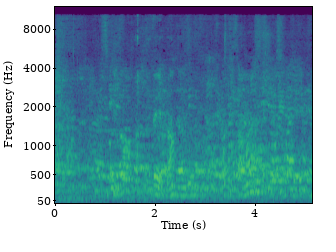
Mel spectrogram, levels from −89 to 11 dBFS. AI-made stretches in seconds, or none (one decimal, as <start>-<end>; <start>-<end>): 0.0-0.5; 1.5-5.2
